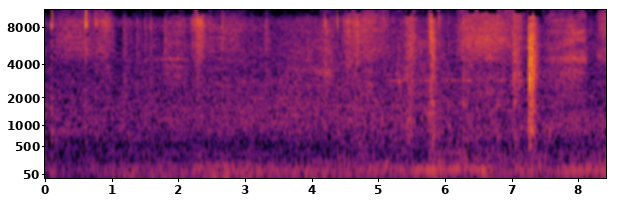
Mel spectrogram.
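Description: Low, steady engine rumble that grows gradually louder, with a short sharp click about seven seconds in.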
